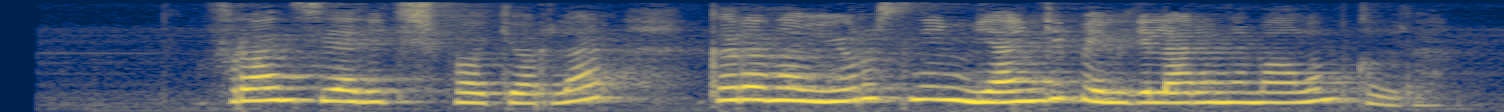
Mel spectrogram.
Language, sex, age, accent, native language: Uzbek, female, 18-24, Andijon, Uzbek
